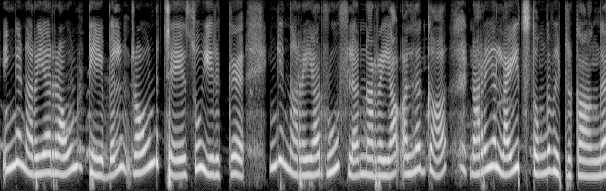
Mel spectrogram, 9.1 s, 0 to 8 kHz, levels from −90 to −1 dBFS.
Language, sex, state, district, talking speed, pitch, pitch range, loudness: Tamil, female, Tamil Nadu, Nilgiris, 100 wpm, 285 Hz, 260-350 Hz, -17 LUFS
